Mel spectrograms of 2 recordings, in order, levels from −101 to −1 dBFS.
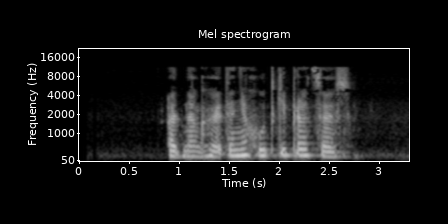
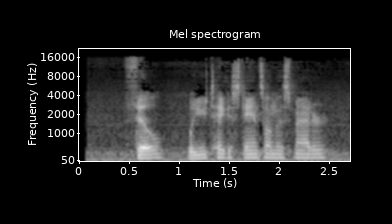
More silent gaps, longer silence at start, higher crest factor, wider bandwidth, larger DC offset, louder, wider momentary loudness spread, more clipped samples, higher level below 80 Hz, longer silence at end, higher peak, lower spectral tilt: neither; first, 0.85 s vs 0.05 s; about the same, 20 dB vs 22 dB; second, 11.5 kHz vs 16 kHz; neither; second, -30 LUFS vs -24 LUFS; second, 6 LU vs 10 LU; neither; second, -80 dBFS vs -48 dBFS; first, 0.6 s vs 0 s; second, -14 dBFS vs -4 dBFS; about the same, -5 dB/octave vs -5.5 dB/octave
